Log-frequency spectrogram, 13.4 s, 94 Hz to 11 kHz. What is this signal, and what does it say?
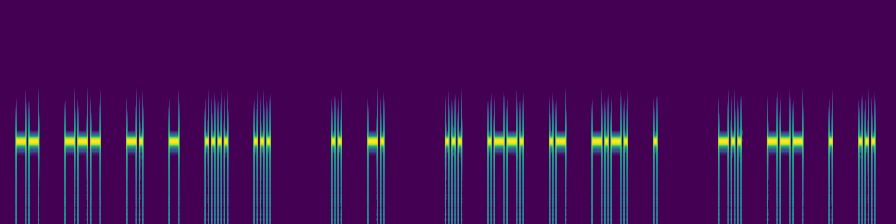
Morse code, heard as a keyed tone, about 25 wpm, spaced as for 15 wpm, 550 Hz. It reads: MONTHS IN SPACE DOES
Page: news headlines in morse code at 15 wpm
